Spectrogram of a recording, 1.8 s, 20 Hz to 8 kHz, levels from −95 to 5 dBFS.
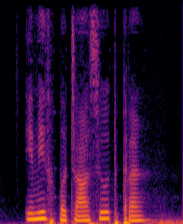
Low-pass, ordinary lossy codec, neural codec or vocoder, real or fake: none; none; codec, 16 kHz, 0.5 kbps, FunCodec, trained on Chinese and English, 25 frames a second; fake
